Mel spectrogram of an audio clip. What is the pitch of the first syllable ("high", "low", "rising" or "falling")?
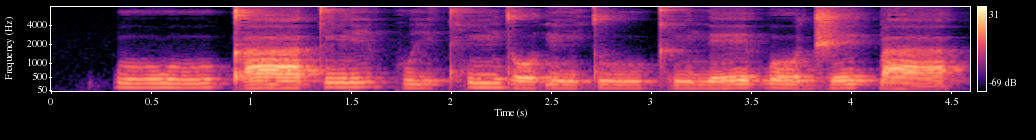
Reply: low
